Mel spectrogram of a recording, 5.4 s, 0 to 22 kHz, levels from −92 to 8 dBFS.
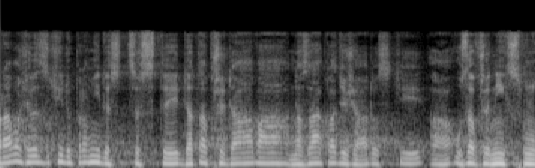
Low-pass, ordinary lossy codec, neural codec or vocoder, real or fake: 9.9 kHz; MP3, 64 kbps; vocoder, 22.05 kHz, 80 mel bands, Vocos; fake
